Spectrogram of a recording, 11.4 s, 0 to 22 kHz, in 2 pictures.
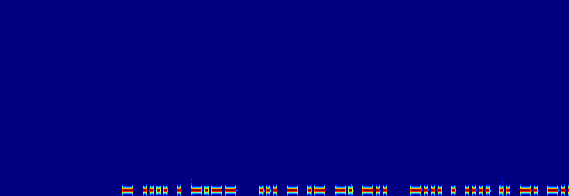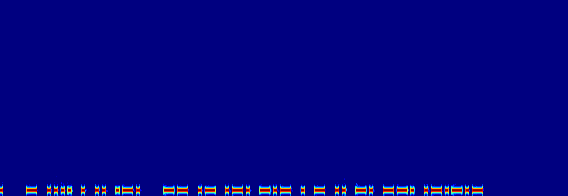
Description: Morse code, heard as a keyed tone, about 36 wpm, 700 Hz. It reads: THEY STAND BEHIND THEIR MARKETING.
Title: Sentences from Top 1000 Words - Review Part 5 - 35wpm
